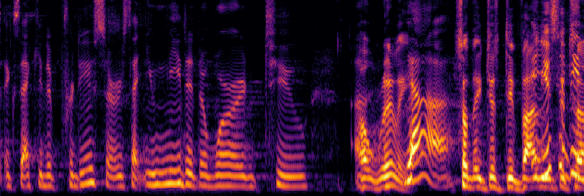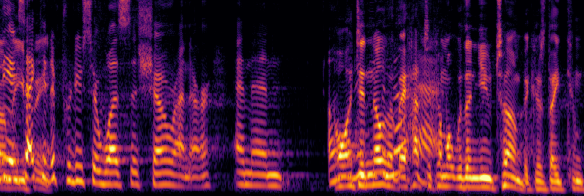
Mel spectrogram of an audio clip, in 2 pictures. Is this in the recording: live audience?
yes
